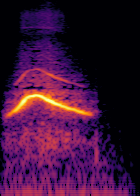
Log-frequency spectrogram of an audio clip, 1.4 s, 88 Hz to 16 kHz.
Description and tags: Awe Whistle, A (H4n)
Raw audio of an awe whistle - the sort of whistle you would make if you saw something incredible that takes your breath away. Recorded simultaneously with the Zoom H1, Zoom H4n Pro and Zoom H6 (Mid-Side Capsule) to compare the quality.
An example of how you might credit is by putting this in the description/credits:
The sound was recorded using a "H4n Pro Zoom recorder" on 17th November 2017.
whistling, whistle, wow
